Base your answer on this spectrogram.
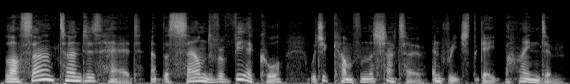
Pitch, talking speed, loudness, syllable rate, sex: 125 Hz, 230 wpm, -20 LUFS, 5.5 syllables/s, male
